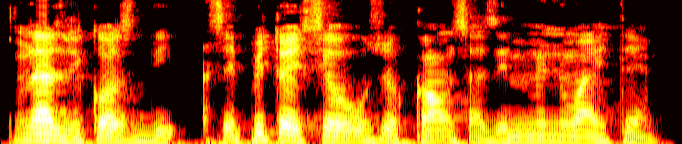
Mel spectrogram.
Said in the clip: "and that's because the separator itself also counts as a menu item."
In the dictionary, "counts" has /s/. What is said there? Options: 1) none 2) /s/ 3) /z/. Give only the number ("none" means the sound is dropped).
2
